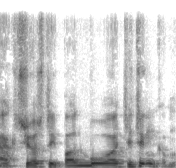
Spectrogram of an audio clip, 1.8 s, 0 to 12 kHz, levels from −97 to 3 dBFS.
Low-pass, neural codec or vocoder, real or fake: 10.8 kHz; none; real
